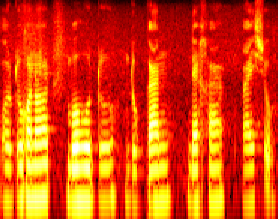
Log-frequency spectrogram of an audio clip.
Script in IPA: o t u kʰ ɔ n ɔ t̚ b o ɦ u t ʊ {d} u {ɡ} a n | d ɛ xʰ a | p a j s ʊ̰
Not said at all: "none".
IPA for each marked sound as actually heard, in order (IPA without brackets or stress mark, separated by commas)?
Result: d, k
